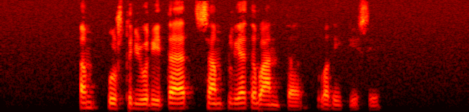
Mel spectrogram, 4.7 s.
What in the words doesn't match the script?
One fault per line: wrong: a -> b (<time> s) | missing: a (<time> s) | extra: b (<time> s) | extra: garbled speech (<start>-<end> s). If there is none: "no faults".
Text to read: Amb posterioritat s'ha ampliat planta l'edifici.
no faults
